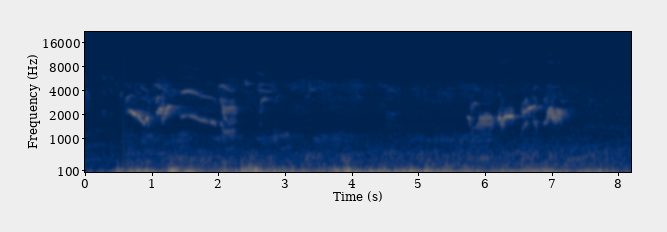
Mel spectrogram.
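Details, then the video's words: Common Blackbird singing at dawn from a walnut tree where it sings every morning and evening, probably nesting nearby; two mellow, fluting warbled phrases, the first at about one second and the second around six to seven seconds, over a low rumbling background. "na orzechu śpiewa Kos"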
